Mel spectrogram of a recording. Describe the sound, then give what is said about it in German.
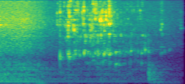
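Wine is poured into a glass, a brief run of soft splashing and trickling lasting about a second, quiet and with no voices. “Ich habe heute nur was eingeschenkt, weil ich trinke ein bisschen Wein.”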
